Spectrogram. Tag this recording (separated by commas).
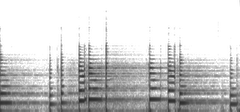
Electric guitar, Guitar, Plucked string instrument, Musical instrument, Music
